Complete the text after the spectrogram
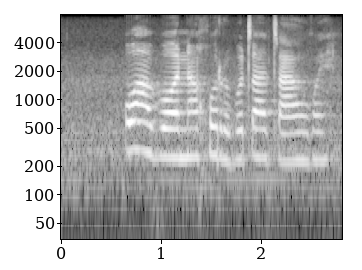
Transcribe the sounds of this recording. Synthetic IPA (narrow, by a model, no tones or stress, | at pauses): ʊabɔnaχʊrɪbʊtʼatʼaːɣwɛ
